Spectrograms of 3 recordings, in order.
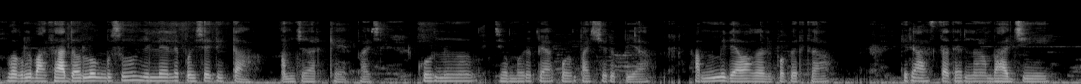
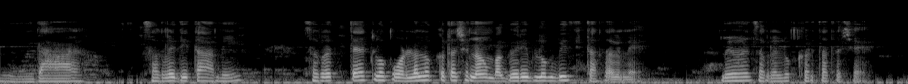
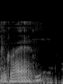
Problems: background sounds at intervals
